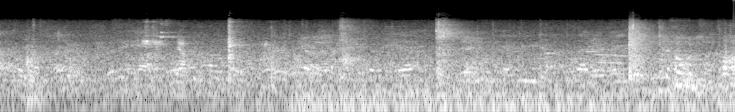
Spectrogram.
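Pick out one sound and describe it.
A foosball ball knocks sharply against plastic figures and the table walls.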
